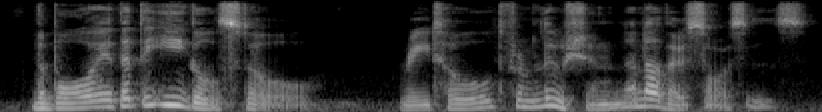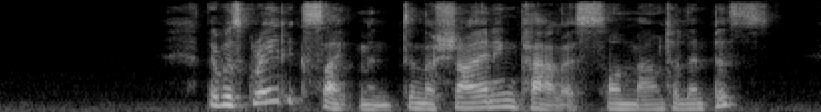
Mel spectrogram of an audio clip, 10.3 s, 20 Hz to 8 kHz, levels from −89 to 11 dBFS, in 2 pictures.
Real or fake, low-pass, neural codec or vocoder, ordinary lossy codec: fake; 7.2 kHz; vocoder, 22.05 kHz, 80 mel bands, Vocos; Opus, 64 kbps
